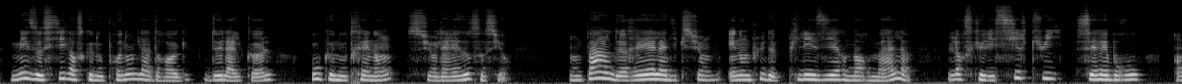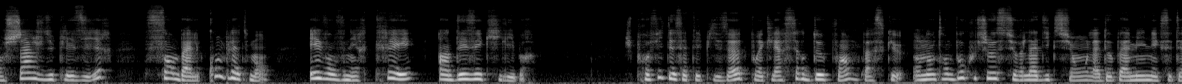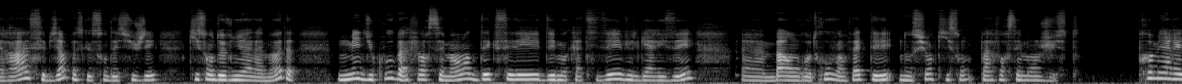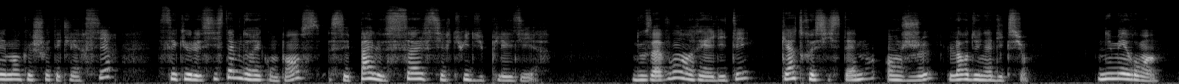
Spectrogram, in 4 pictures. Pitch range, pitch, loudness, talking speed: 195-240 Hz, 215 Hz, -21 LUFS, 170 wpm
